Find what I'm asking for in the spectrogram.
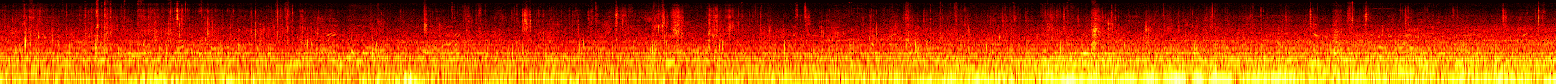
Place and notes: Alt Madlitz, Deutschland - Seerundweg
sitting at the lake's shore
